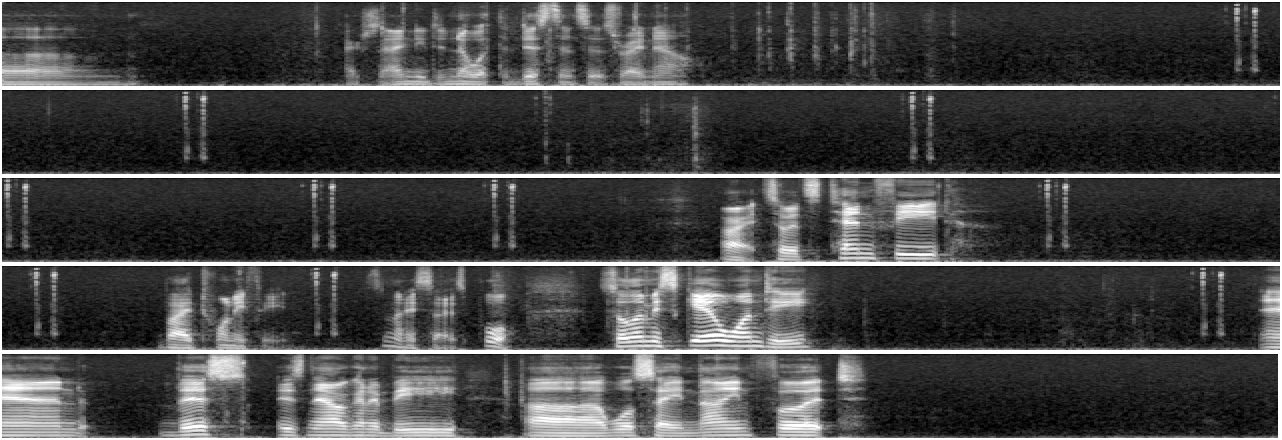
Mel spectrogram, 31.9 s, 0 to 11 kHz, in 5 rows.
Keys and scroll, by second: 1.5 Escape, 4.3 Return, 16.1 Escape, 22.9 Return.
